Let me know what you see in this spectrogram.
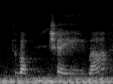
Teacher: త్వక్ క ని సగం చెప్పి చ కి ఎక్కువ ఇస్తే చై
